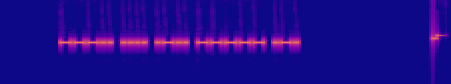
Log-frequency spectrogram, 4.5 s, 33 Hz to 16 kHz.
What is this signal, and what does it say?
Morse code, heard as a keyed tone, about 36 wpm, 690 Hz. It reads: 8HL0R
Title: Code Groups - 5 Letter:Numbers - 35wpm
